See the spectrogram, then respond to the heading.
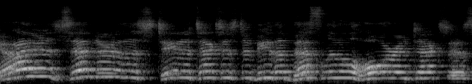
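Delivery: very high put-on yelling voice. Retelling what Dad said on the phone, imitating someone yelling. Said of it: "Why are you yelling at me?".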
